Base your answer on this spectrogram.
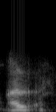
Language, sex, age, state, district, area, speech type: Sindhi, male, 45-60, Maharashtra, Mumbai Suburban, urban, conversation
